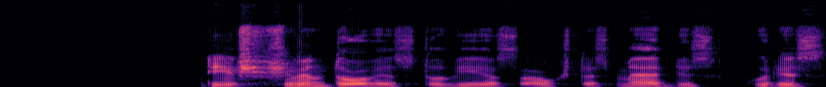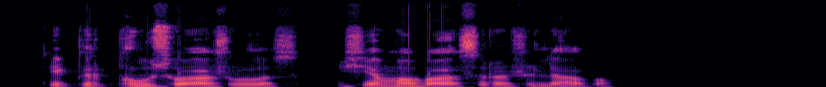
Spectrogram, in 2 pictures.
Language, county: Lithuanian, Vilnius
